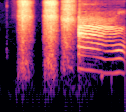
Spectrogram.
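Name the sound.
sniffle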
